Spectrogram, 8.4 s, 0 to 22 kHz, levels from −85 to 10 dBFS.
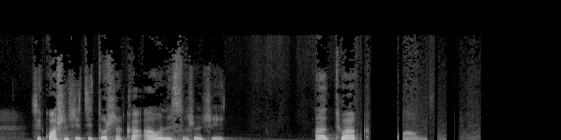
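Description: Throughout the speech, the signal has likely been through repeated lossy MP3 passes, around seven generations at what sounds like 64 kbit/s. That generation loss stacks quantisation noise on shifting frame grids, leaving nothing above 16.5 kHz and a swirly, hollow, smeared sound with blurred attacks.

From 5.23 s to the end at 8.42 s, the fade-out that begins around 5 s shows truncation distortion: the gain stage keeps too few bits, consistent with 8-bit steps, and adds no dither. From 5.4 s on, the tail turns gritty.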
